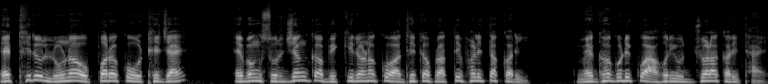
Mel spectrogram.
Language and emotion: Odia, neutral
